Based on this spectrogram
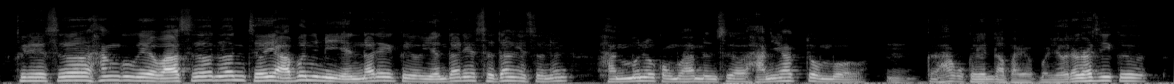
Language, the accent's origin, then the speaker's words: Korean; Sangju, North Gyeongsang, South Korea; moved away; also born or lived in Jinyeong, South Gyeongsang / Tokyo, Japan; 제가 상주 사람이에요.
